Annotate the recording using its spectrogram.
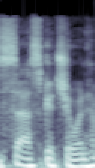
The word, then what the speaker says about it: Saskatchewan: Now, there's a little mini connection with Saskatchewan because we've got listeners from Saskatchewan. Have I said that correctly? – Well, if that's how you guys say it, then yeah, but we say Saskatchewan. But I can try and say it your way, man.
